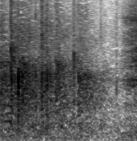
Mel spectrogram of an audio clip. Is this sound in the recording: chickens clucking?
no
